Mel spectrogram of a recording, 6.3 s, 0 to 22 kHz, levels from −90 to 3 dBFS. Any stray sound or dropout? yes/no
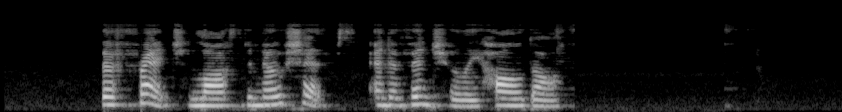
no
